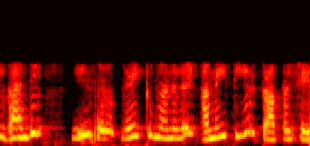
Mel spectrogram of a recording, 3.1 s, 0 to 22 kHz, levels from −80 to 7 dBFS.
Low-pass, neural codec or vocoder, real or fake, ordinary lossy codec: 3.6 kHz; codec, 24 kHz, 1 kbps, SNAC; fake; none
